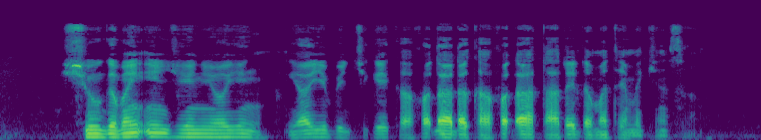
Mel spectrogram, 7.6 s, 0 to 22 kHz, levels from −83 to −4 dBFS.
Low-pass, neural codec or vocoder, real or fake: 10.8 kHz; none; real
